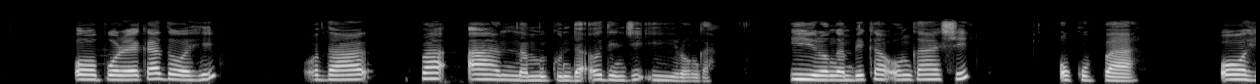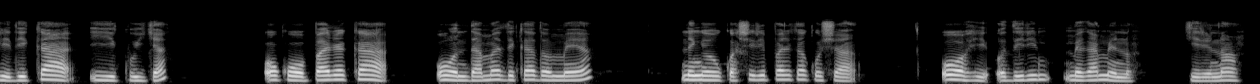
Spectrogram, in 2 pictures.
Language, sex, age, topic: Oshiwambo, female, 25-35, agriculture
